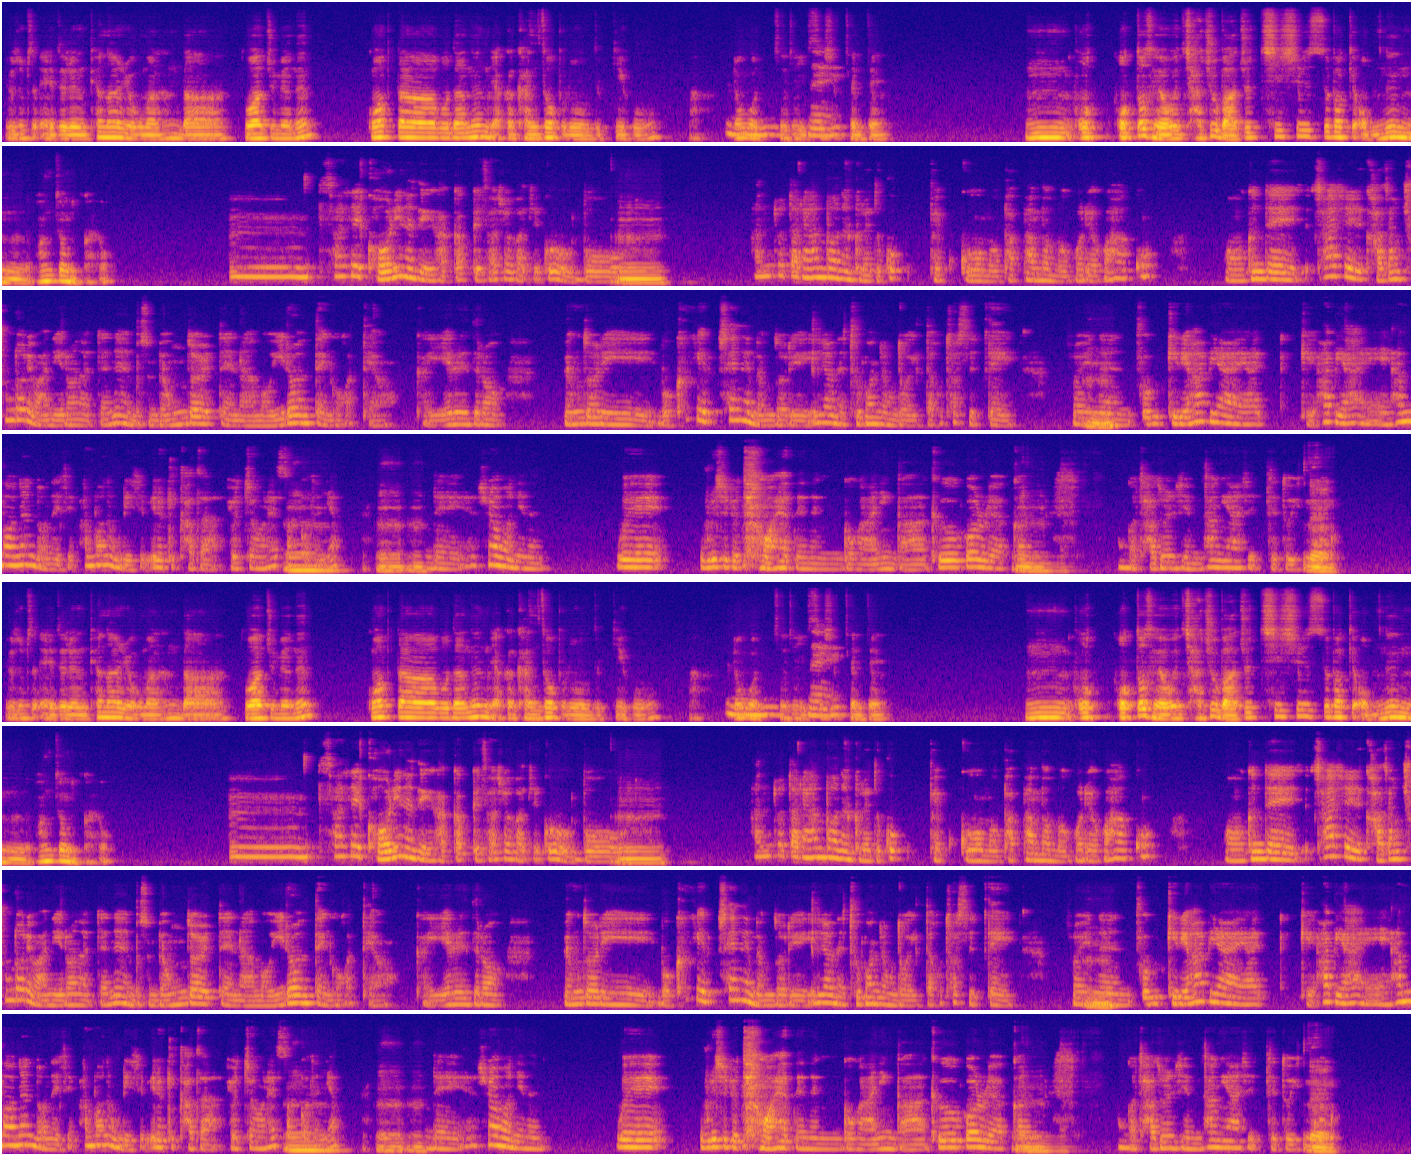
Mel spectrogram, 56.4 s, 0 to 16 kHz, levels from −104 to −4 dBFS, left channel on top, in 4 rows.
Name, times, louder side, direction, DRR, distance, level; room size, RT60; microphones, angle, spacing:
voice 1, 0.0-3.1 3.7-6.6 6.9-7.0 7.3-8.8 10.2-15.2 20.2-20.7 39.0-39.3 45.1-45.6 46.0-46.5 52.4-52.8 55.3-55.6, left 1 dB, 15° right, 1.7 m, -21 dB
voice 2, 7.2-8.5 16.4-20.3 21.6-23.1 23.4-25.6 26.3-33.5 33.8-38.6 38.9-40.8 41.2-45.7 46.5-47.7 48.4-48.9 49.3-53.0 53.4-55.6, right 1 dB, 50° right, 1.7 m, -28 dB
6.4 x 6.0 x 3.0 m
head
